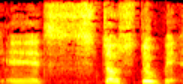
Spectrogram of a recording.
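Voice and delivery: slow, loud scornful drawl; a slow, loud put-down. Real, not acted. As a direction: stretch it out in disbelief at the silliness. Mocking the film's fake printout.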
